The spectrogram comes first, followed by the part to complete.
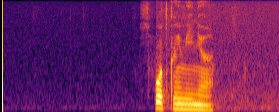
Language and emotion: Russian, neutral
